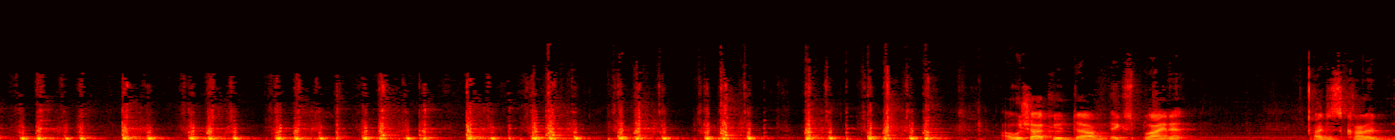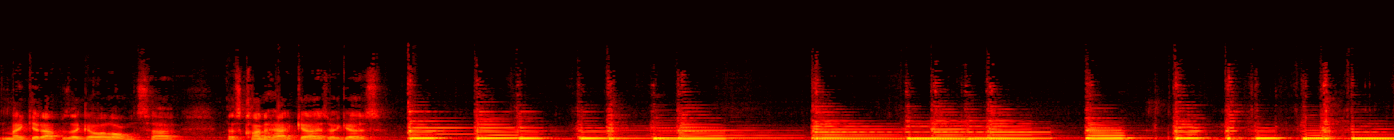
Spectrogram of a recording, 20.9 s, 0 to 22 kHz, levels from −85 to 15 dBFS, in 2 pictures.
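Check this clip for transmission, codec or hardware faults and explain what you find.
There is one fault. From 0.0 to 4.0 s the audio sounds dull and swirly, empty above 10.6 kHz, then clears abruptly with no gap. This is an adaptive stream starting at a low bitrate, which switches up once the player has measured the connection.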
